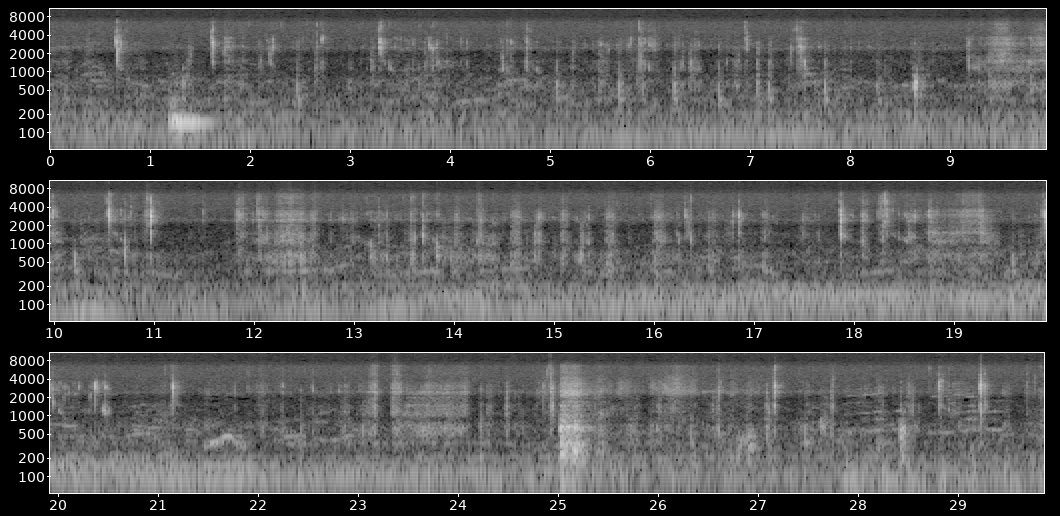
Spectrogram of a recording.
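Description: A person chewing and biting mouthfuls of rice and potato curry eaten by hand: irregular clicks and smacks of chewing, with a few louder bites.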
